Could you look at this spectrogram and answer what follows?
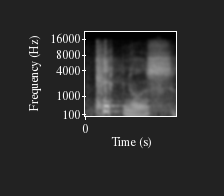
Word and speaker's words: Cygnus: Well, we start with Cygnus, or Cygnus, the swan. By the way, just because I'm being a nerd tonight, there is no S sound for that C, either in Greek or Latin.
